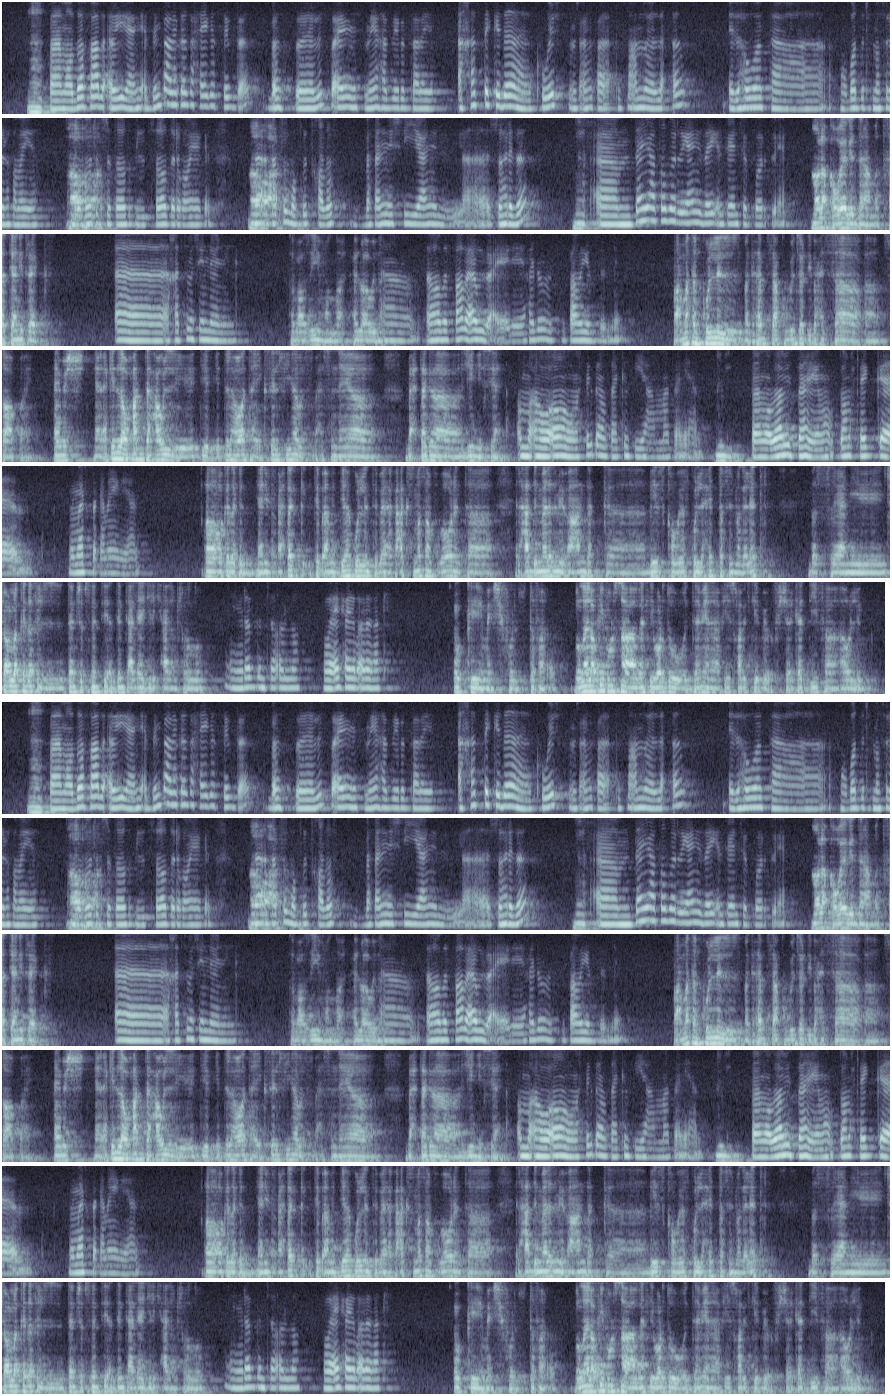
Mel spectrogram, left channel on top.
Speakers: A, on the left; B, on the right.
A: امم
B: فالموضوع صعب قوي يعني قدمت على كذا حاجة الصيف ده بس آه، لسه يعني مستنية حد يرد عليا اخدت كده كورس مش عارفة تع- تسمع عنه ولا لأ اللي هو بتاع مبادرة مصر الرقمية
A: اه
B: مبادرة الاتصالات
A: اه
B: الاتصالات الرقمية كده ده
A: اه آه،
B: اخدته
A: عارف
B: المفروض خلاص بفنش فيه يعني ال- آه، الشهر ده
A: مم.
B: آم، ده يعتبر يعني زي internship برضو يعني
A: اه لا قوية جدا عامة خدت يعني تراك
B: آه، اخدت ماشين learning
A: طب عظيم والله حلو قوي ده
B: اه اه بس صعب قوي بقى يعني حلو بس صعب جدا يعني
A: عامة كل المجالات بتاع الكمبيوتر دي بحسها صعبة يعني هي مش يعني أكيد لو حد حاول يدي يدي لها وقت هيكسل فيها بس بحس إن هي محتاجة جينيس يعني
B: اما هو اه هو محتاج تبقى متمكن فيها عامة يعني
A: مم.
B: فالموضوع مش سهل يعني الموضوع محتاج آه، ممارسة كمان يعني
A: اه كده كده يعني محتاج تبقى مديها كل انتباهك عكس مثلا في باور انت لحد ما لازم يبقى عندك آه، بيز قوية في كل حتة في المجالات بس يعني ان شاء الله كده في الانترنشيبس اللي انت قدمتي عليها يجيلك حاجة ان شاء الله
B: يا رب ان شاء الله هو اي حاجة بقى بالعدل
A: اوكي ماشي فل اتفقنا
B: اوكي
A: والله لو
B: تمام
A: في فرصة جات لي برضو قدامي يعني انا في صحابي كتير بيبقوا في الشركات دي فهقول لك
